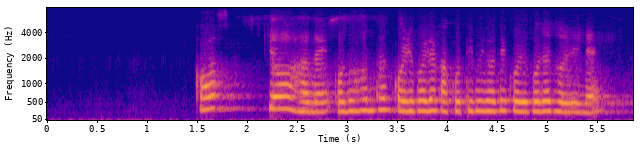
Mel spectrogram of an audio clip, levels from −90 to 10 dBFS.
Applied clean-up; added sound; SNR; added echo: neural separator model SepFormer DNS4.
